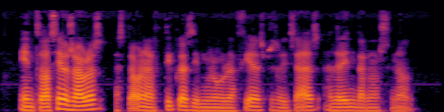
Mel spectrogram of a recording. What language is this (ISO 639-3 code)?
cat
